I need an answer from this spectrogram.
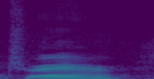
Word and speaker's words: Tryer: named Scott theer and I was so afraid Sarah tryer that I was going to pronounce it theer so Sarah I'm glad I got your name right tryer and uh we became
